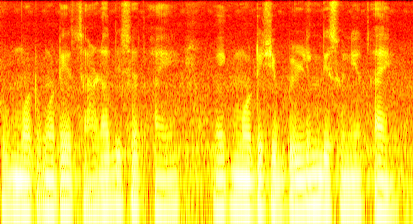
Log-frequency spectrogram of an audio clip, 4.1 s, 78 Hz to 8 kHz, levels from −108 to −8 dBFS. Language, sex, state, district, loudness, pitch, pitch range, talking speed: Marathi, male, Maharashtra, Aurangabad, -16 LUFS, 100 Hz, 95-100 Hz, 175 wpm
